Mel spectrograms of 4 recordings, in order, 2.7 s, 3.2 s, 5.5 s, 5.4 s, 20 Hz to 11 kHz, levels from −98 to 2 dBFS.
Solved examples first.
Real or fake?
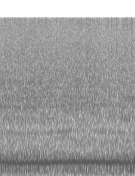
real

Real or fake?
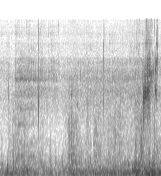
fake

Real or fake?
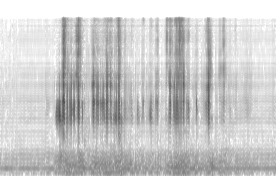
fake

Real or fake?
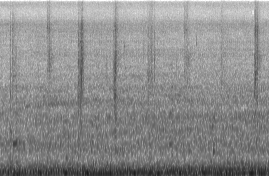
real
